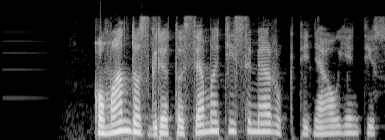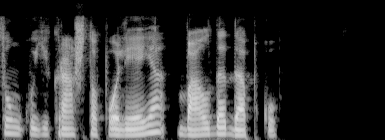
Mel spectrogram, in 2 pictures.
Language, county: Lithuanian, Alytus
